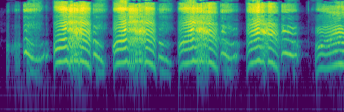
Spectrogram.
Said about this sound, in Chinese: 屋内。传来了一阵婴儿啼哭之声，生了，孩子生了。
